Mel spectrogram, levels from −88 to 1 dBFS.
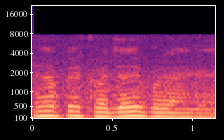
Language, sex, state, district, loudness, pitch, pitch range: Hindi, male, Chhattisgarh, Bilaspur, -12 LUFS, 150 Hz, 140-165 Hz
